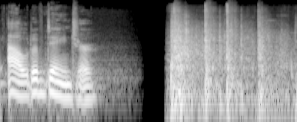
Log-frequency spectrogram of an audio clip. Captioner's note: gunshots banging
